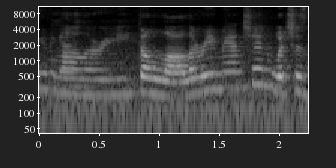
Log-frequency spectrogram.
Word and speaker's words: Lalaurie: They talked about the, how was he pronouncing it again? Lalaurie.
